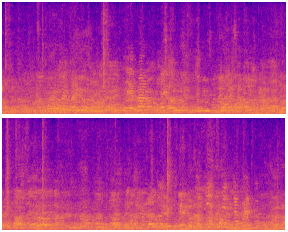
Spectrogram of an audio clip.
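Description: A crowd of men and women chatter nearby in an echoing indoor room.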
